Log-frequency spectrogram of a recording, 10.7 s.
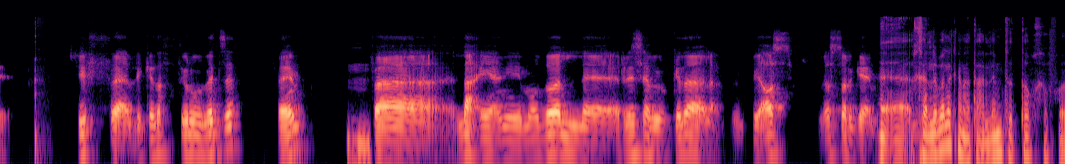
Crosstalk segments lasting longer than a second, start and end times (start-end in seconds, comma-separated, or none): none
